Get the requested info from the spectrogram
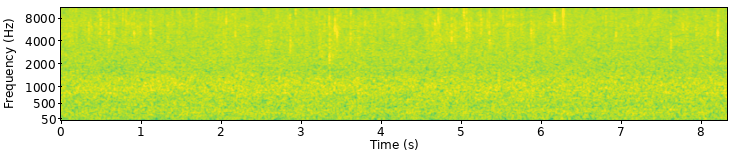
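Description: Steady rainfall: an even hiss of rain with scattered sharp ticks of single drops.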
